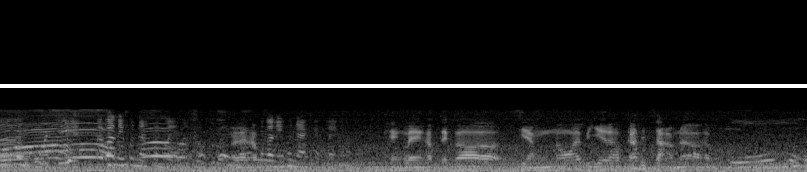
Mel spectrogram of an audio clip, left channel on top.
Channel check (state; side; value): silent; left; 57 dB below the other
